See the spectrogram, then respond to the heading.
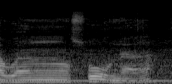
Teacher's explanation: اقدامنا، واو نون زبر ون، الف سائلنٹ ہے، نون ساکن کے بعد صاد حروف حلقی میں سے نہیں ہے، اخفا کریں گے اس نون میں۔ صاد کو منہ بھر کے پڑھیں گے اور را کو بھی منہ بھر کے پڑھیں گے کیونکہ را ساکن سے پہلے صاد کے اوپر پیش ہے۔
